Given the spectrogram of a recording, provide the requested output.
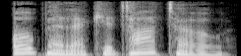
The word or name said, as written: opere citato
